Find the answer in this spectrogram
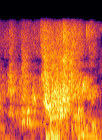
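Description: Water splashing and sloshing in a tiled bath-water tank (bak mandi) as a man moves about in it; the splashing grows louder through the second half.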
